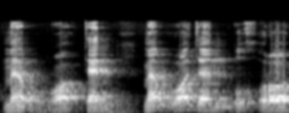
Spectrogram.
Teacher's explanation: തൻ എന്നതിലെ തൻവീൻ ഇൽഹാർ ഹൽഖി നൽകി മണിക്കാതെ വെളിവാക്കണം, ശേഷം ഹംസ ഉള്ളതുകൊണ്ട് ഉഖ്റ.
